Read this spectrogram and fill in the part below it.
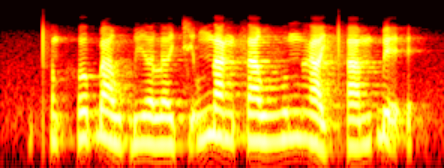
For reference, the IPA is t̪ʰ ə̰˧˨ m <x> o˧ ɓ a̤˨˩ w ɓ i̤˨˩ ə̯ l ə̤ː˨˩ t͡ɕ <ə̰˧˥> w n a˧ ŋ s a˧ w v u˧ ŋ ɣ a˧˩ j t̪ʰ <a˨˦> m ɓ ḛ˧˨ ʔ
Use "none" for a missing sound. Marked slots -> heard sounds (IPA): h, ə̰˧˥, a˨˦

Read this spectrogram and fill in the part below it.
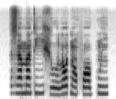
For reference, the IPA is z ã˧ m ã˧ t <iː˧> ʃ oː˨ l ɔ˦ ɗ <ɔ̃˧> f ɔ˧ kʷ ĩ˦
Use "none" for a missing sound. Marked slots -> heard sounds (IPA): iː˧, ɔ̃˧

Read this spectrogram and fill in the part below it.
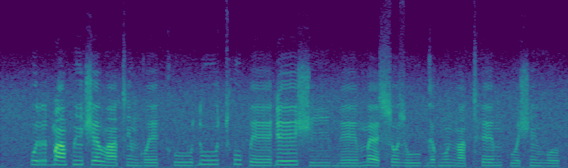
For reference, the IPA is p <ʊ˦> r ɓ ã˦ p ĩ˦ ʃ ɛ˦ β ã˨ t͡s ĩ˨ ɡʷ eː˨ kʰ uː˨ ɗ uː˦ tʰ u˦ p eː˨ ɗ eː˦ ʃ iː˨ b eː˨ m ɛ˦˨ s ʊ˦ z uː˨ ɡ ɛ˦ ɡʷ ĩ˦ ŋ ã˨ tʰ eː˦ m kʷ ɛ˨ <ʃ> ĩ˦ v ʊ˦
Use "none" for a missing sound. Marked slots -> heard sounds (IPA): ʊ˦, ʃ

